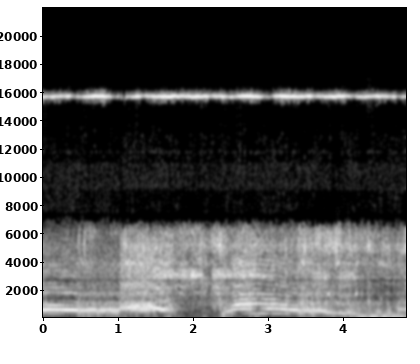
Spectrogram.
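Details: Elephant trumpeting from a sound collection: loud, tonal, harmonic calls that swoop and bend, with a brassy upper buzz, separated by short gaps. One call curves sharply upward before sliding back down.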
